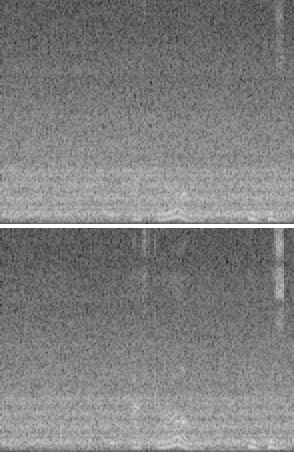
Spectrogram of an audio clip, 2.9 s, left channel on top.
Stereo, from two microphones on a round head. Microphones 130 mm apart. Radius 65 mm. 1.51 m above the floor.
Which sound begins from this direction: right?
A woman speaking, at 1.3 s.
